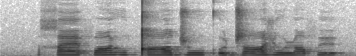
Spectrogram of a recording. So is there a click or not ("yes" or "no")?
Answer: yes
